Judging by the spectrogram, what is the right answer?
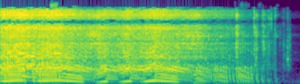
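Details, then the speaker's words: Traded-in two-stroke chainsaw with new bar and chain, busted primer, started on choke: surges up and down unevenly for a couple of seconds, then stalls. Choke made no difference. Suspected fuel issue (tune, dirty carb or bad diaphragms). Won't idle; dies after revving. "So yeah, definitely a fuel related issue, maybe a tune, maybe I need to clean out the carb, maybe the diaphragms are bad, but definitely have to address a fuel related issue on this one."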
